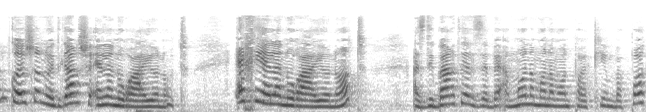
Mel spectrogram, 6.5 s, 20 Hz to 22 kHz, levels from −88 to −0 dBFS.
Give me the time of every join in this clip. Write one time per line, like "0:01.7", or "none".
none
